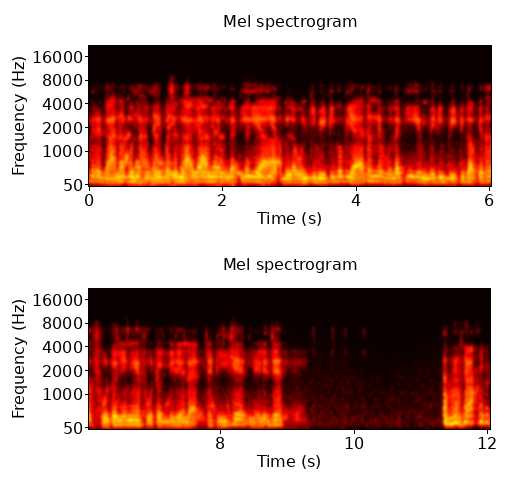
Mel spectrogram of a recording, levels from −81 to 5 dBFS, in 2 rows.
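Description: Echo leak at 0.0–2.85, 3.27–3.73, 4.45–5.66, 6.06–7.29, 7.67–9.33, 9.66 and 10.14 s: speech returns delayed 222 ms, then 276 ms from 6.06 s, likely an echo canceller missing loudspeaker pickup. It is as loud as the speech at first, then 15 to 35 dB below it.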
